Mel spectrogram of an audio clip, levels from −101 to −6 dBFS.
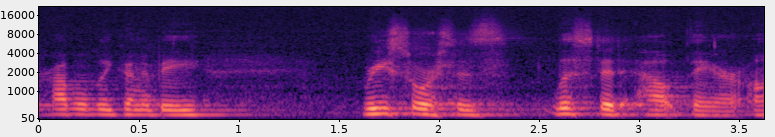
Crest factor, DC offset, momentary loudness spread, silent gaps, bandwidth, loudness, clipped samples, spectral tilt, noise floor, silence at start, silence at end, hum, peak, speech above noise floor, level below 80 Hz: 18 dB; under 0.1%; 9 LU; none; over 20 kHz; -35 LUFS; under 0.1%; -6 dB/octave; -62 dBFS; 0 s; 0 s; none; -16 dBFS; 28 dB; -80 dBFS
